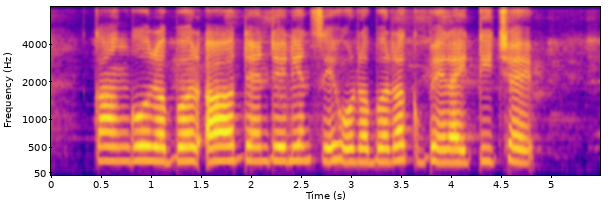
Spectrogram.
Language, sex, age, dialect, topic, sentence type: Maithili, female, 36-40, Bajjika, agriculture, statement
